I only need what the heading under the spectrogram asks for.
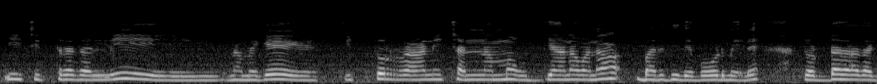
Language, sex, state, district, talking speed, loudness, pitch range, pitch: Kannada, female, Karnataka, Dharwad, 70 wpm, -24 LUFS, 205-230 Hz, 220 Hz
